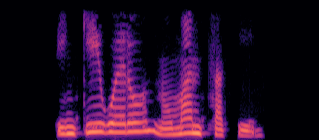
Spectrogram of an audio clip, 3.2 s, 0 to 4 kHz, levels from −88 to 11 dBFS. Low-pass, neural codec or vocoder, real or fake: 3.6 kHz; none; real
